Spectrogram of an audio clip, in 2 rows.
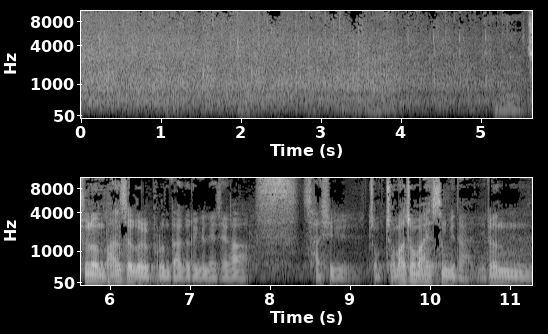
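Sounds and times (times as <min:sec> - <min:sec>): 
audience applause: 0:00.0 - 0:06.3
speech: 0:05.6 - 0:11.2.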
